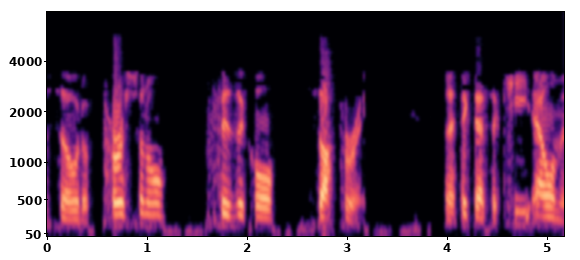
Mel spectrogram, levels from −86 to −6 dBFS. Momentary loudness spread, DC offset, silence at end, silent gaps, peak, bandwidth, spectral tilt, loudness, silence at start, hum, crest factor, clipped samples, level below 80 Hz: 9 LU; under 0.1%; 0 s; 0.51-0.55 s, 3.48-3.53 s, 3.89-3.93 s; -4 dBFS; 5.6 kHz; -9 dB/octave; -22 LUFS; 0.15 s; none; 18 dB; under 0.1%; -60 dBFS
